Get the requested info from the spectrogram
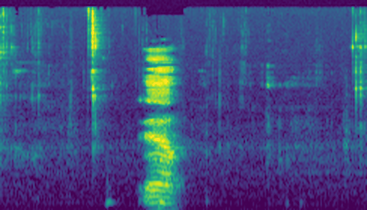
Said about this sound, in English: Once you hear those chewing sounds... Delicious. I wasn't even hungry when we started.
